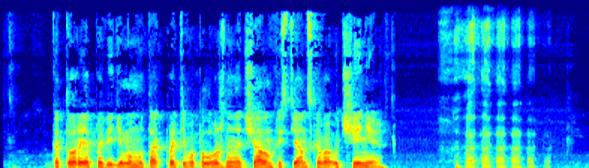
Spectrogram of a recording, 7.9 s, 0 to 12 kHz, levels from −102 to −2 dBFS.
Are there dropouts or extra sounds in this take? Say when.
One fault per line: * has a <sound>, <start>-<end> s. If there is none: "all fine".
* has a laugh, 5.8-7.4 s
